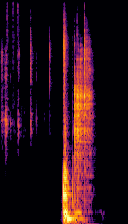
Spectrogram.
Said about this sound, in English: Yeah, yeah. Roll the dice. Okay.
